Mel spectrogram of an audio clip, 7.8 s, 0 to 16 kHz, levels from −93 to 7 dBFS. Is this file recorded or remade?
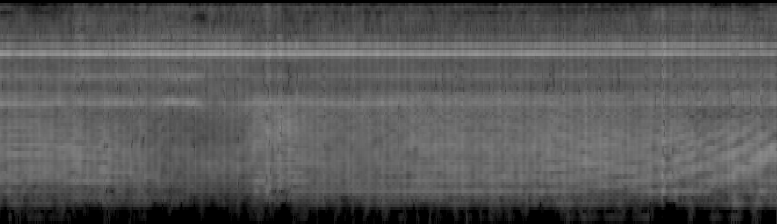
remade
